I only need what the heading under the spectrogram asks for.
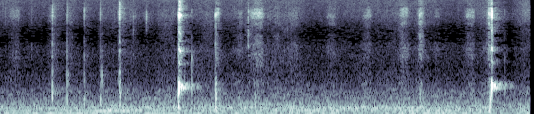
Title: Dressed for Hiccups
